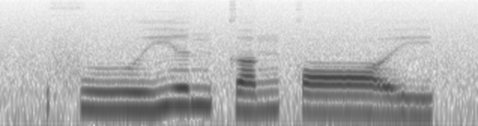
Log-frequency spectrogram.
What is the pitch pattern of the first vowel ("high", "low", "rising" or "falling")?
low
